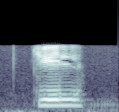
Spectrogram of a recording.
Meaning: 1. tendon, sinew 2. vein 3. muscle
- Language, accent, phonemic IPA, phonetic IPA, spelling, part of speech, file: Armenian, Eastern Armenian, /d͡ʒil/, [d͡ʒil], ջիլ, noun, Hy-ջիլ.ogg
